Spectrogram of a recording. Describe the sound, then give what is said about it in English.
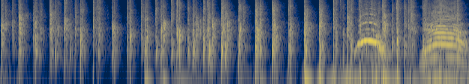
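A homemade clap track sound effect: fast, steady hand claps in a sharp, crisp stream of about twenty hits, then a couple of rising-and-falling whooping tones that sound like voices cheering as the clapping fades out. “Finally, I have a clap track!”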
